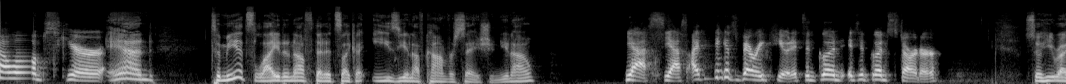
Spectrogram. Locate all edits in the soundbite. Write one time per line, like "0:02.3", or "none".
0:01.1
